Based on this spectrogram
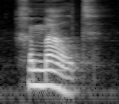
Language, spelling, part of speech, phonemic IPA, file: Dutch, gemaald, verb, /ɣəˈmalt/, Nl-gemaald.ogg
- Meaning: past participle of malen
